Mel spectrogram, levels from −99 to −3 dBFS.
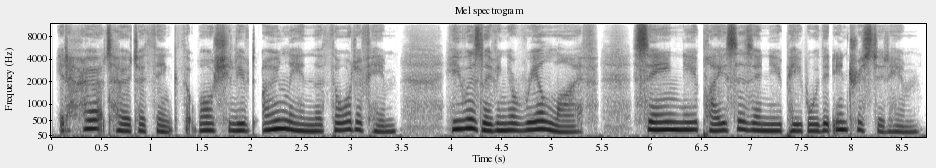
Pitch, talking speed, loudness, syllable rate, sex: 205 Hz, 205 wpm, -20 LUFS, 5.0 syllables/s, female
